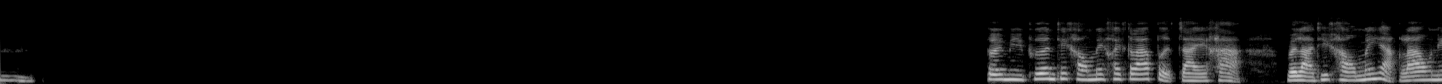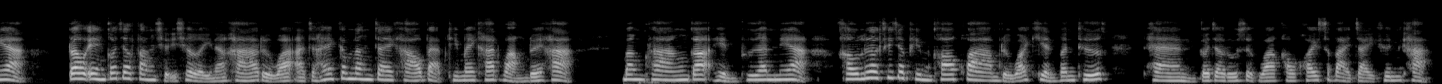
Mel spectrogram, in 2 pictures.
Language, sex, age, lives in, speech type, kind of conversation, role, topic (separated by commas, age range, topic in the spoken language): Thai, female, 45-49, Thailand, read, expert-assistant, asker, ลองเปรียบเทียบสุขภาพจิตกับสุขภาพร่างกาย มีตัวอย่างหรือสถานการณ์อะไรที่ช่วยให้เข้าใจความสำคัญของการดูแลสุขภาพจิตเหมือนกับการดูแลร่างกายบ้าง?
